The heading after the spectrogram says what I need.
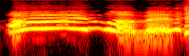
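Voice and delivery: very high laughing cry; laughing shriek. Real, not acted. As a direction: squeal it while laughing.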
